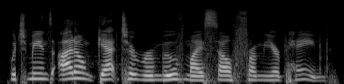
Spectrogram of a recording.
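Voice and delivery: tender humble voice of the heart; humble and sincere. Retold or imitated. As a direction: speak gently, owning their hurt. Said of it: "heart posture that says".

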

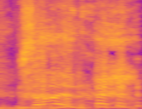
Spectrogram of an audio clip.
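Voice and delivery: high, loud, squeaked through laughter; laughing mock quote. Repeats his quote while laughing.

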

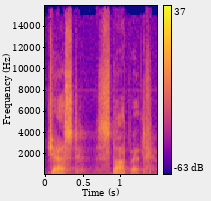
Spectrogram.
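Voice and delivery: slow, flat near-whisper; dry and hushed, no feeling; deadpan. Retold or imitated. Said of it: "He was a deadpan guy".

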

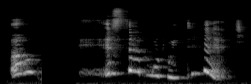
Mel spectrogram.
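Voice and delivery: high, squeaky question; squeaking. A narrator's reading. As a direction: squeak it out in surprise. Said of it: "he squeaks".

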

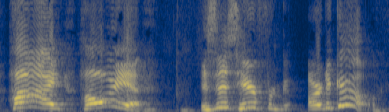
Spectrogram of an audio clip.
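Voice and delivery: high, loud sing-song greeting; bright pushy waitress sing-song; chirpy server voice. Retold or imitated. Server greeting customers at the counter, high sing-song. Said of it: "another guy goes".

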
